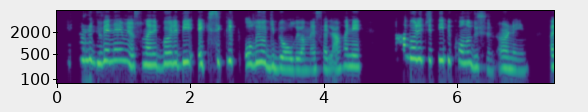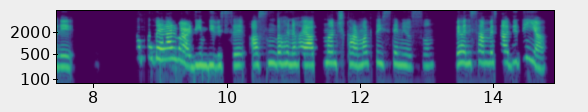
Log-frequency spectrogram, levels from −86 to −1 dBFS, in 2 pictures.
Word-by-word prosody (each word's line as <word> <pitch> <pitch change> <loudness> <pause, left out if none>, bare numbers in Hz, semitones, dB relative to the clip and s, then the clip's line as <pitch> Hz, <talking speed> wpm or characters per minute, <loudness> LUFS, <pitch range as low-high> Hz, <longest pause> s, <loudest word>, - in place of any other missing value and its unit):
bir 290 - -28
türlü 345 -2 -4
güvenemiyorsun. 315 -5 -2
Hani, 255 -2 -1
böyle, 280 -1 -2
bir 305 0 +1
eksiklik 310 +5 -2
oluyor 280 +4 -3
gibi 215 -4 -7
oluyor 185 -1 -6
mesela. 190 +2 -8
Hani, 230 -2 -1 0.5
daha, 455 -2 -2
böyle, 370 -2 +1
ciddi 345 0 -4
bir 335 - -5
konu 290 -4 -5
düşün 205 -5 -12
örneğin. 195 -3 -8 0.3
Hani, 225 0 +1 1.0
çok 400 - -4
da 395 -1 -4
değer 370 0 +8
verdiğin 245 -6 +5
birisi 250 +1 -3
aslında, 275 +2 0
hani, 270 -2 0
hayatından 265 +2 +4
çıkarmak 270 +2 0
da - - 0
istemiyorsun 250 -2 -7 0.3
ve, 280 - +5
hani, 290 -1 +2
sen 285 +1 +3
mesela 295 +1 +3
dedin 310 +7 -2
ya, 215 - +4
265 Hz, 150 wpm, -23 LUFS, 235-300 Hz, 1.0 s, değer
